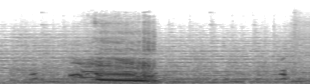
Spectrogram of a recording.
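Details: Lion (Panthera leo), roar: signaling position to other prides and asserting dominance.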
